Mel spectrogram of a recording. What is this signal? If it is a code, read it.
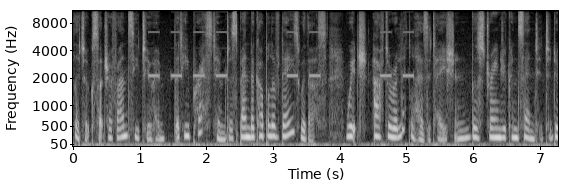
Beep code, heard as a piezo beeper, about 2150 Hz, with speech in English. 4-2-2. In Phoenix BIOS tables: shutdown test failure.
